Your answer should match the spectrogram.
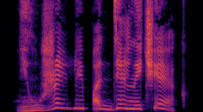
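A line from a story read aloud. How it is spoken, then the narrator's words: Curious whisper. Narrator (Russian): прошептала миссис Шилдс, глаза которой сияли от любопытства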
